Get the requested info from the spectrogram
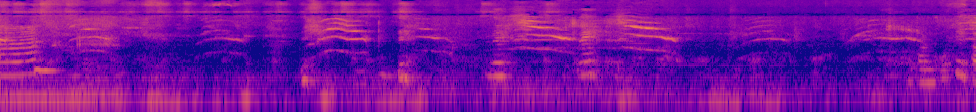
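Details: Domestic cat meowing repeatedly, a series of short rising-and-falling harmonic mews at varied pitches, mixed with people talking nearby indoors and a low background hum.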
